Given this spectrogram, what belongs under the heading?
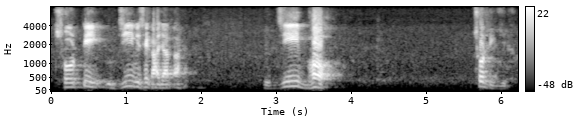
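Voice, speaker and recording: In a low-quality recording, a man with a Pahari-influenced Hindi accent teaches a class in a classroom, his mid-range voice expressive, very slow, and a bit bright. He is patient and chatty, often repeating his questions back to the students and checking that they follow along in this classroom lecture.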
